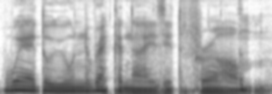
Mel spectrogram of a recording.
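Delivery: slow, lightly put-on vampire. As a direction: play the vampire guest slowly. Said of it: "my name is Brad".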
